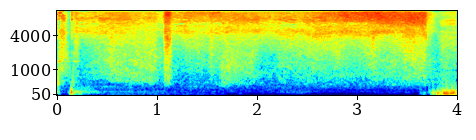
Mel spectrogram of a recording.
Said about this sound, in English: I'd like the sound of an ironing a shirt. That's it's ridiculous. It's one of my favourite sounds.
